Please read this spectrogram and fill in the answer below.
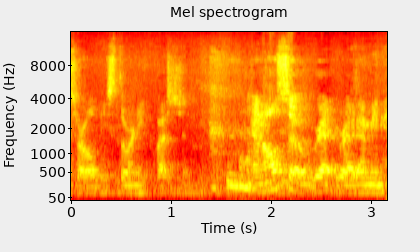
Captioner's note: chuckles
